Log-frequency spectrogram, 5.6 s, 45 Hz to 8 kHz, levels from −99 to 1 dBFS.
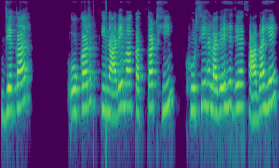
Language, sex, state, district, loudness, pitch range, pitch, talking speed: Chhattisgarhi, female, Chhattisgarh, Jashpur, -18 LUFS, 265-305 Hz, 285 Hz, 140 wpm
